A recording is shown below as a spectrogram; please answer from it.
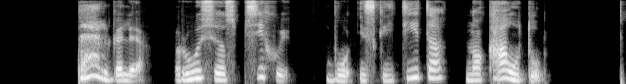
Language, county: Lithuanian, Vilnius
